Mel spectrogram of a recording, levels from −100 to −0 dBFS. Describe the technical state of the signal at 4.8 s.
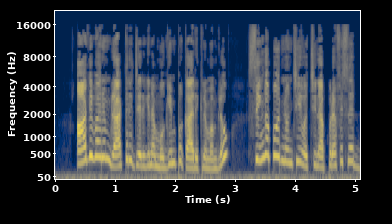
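Compressed frames skipped at 4.77 to 4.79 s: about one frame of the coded speech never reaches the output, either missing from the stream or rejected by the decoder as damaged, so playback jumps forward by roughly 20 ms. The frame length here is 23.2 ms. At the seam a tiny piece of the speech is simply absent.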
